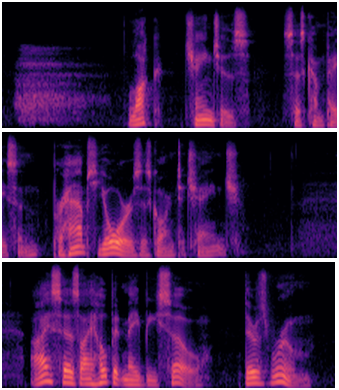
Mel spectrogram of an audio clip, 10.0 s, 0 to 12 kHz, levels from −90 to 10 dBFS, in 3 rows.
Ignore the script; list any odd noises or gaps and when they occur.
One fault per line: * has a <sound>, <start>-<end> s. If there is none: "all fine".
* has a sigh, 0.1-1.1 s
